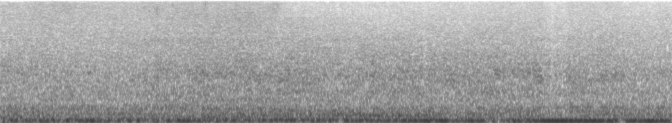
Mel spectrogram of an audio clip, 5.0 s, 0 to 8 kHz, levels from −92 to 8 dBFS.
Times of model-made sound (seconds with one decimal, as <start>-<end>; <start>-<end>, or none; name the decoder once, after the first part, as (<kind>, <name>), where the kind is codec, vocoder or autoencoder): none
